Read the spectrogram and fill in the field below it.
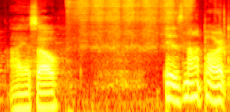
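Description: A hand rubs across a chalkboard.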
